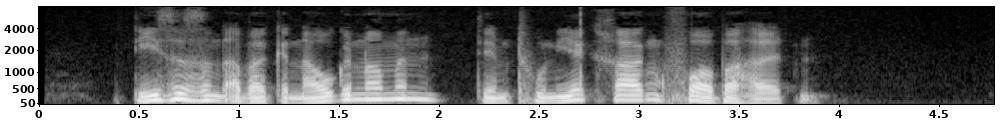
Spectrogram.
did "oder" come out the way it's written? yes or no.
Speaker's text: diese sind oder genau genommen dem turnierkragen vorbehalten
no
